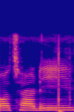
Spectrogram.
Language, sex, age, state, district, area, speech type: Nepali, female, 30-45, West Bengal, Darjeeling, rural, read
